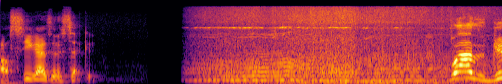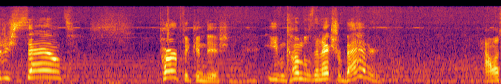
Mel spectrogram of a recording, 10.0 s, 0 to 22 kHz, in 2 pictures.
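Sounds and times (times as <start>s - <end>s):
quadcopter drone buzzing: 1.8s - 10.0s.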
